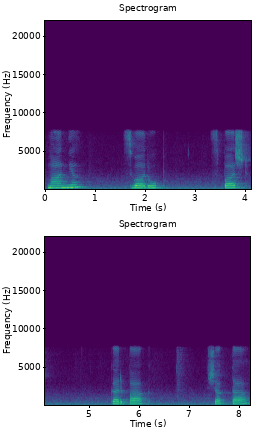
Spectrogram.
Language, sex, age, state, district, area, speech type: Goan Konkani, female, 30-45, Goa, Quepem, rural, read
